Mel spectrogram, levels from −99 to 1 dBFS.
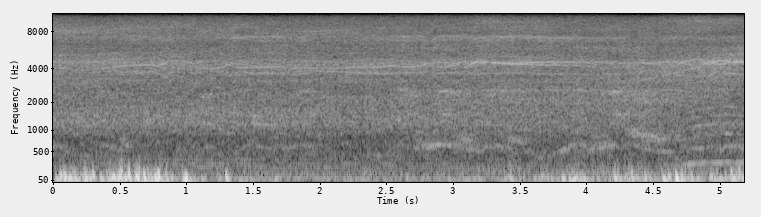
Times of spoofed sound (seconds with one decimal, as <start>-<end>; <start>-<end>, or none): none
